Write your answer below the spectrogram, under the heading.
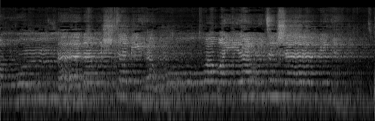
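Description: A young woman reciting the Quran in the melodic tajweed style, her voice holding long, ornamented notes. There are two phrases, with a short breath between them, and the second trails off near the end.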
